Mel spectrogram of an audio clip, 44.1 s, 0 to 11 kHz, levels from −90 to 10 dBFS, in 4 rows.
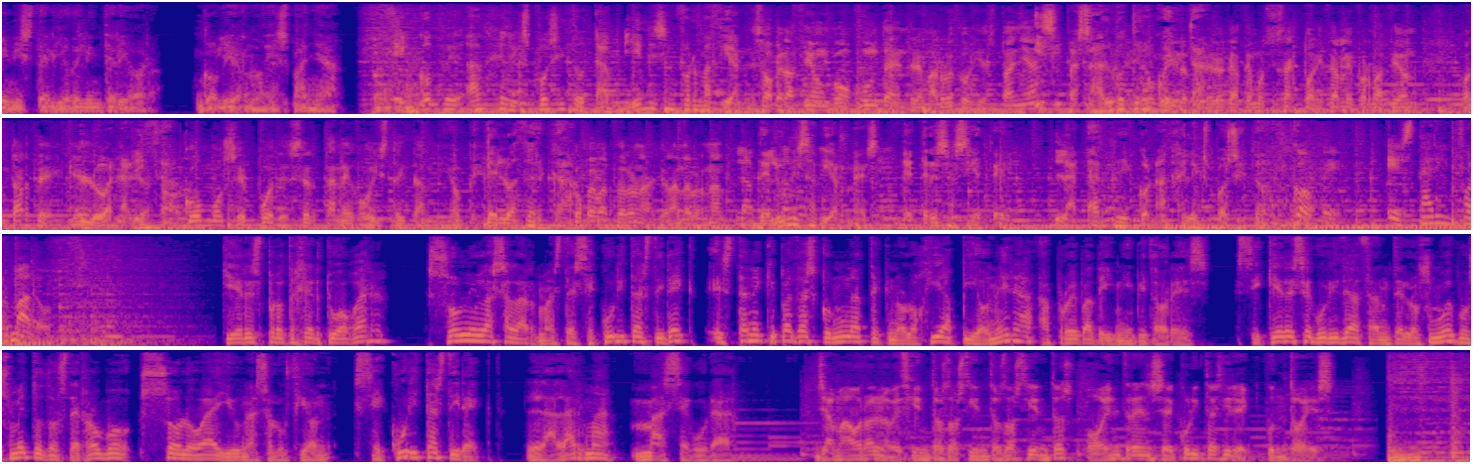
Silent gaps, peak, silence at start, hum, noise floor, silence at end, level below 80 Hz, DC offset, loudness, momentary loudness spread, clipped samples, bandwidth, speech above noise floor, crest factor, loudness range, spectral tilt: none; -12 dBFS; 0 s; none; -50 dBFS; 0 s; -40 dBFS; under 0.1%; -29 LUFS; 7 LU; under 0.1%; 10.5 kHz; 22 dB; 16 dB; 4 LU; -5 dB/octave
